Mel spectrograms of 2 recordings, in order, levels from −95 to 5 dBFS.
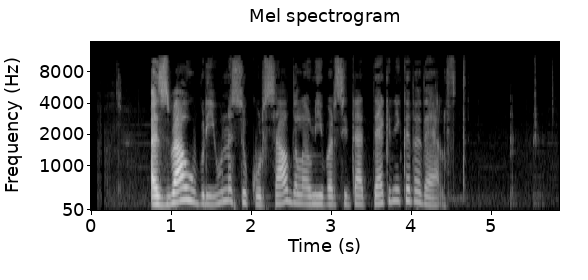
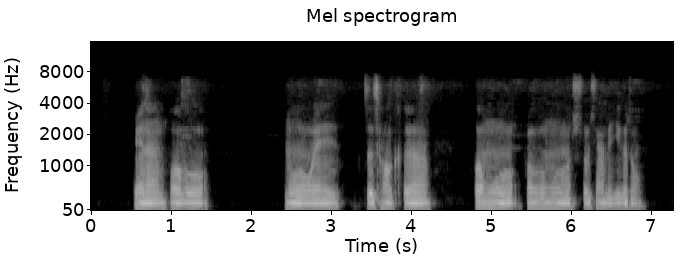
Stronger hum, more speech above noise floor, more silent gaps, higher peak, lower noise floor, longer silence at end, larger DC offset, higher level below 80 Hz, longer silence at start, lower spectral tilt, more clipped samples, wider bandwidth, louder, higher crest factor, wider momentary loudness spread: neither; second, 48 dB vs 60 dB; neither; first, -2 dBFS vs -14 dBFS; second, -73 dBFS vs -89 dBFS; first, 1.5 s vs 0.35 s; neither; second, -78 dBFS vs -60 dBFS; first, 0.75 s vs 0.55 s; second, -4.5 dB/octave vs -6.5 dB/octave; neither; first, 11.5 kHz vs 7.4 kHz; first, -25 LUFS vs -31 LUFS; first, 26 dB vs 18 dB; first, 17 LU vs 11 LU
